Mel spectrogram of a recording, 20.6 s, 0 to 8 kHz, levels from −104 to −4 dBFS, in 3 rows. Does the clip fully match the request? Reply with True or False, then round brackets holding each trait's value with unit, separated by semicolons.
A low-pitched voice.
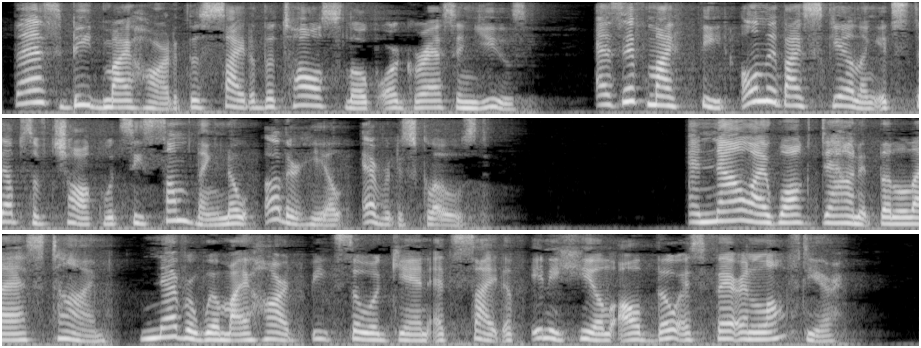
False (185 Hz)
